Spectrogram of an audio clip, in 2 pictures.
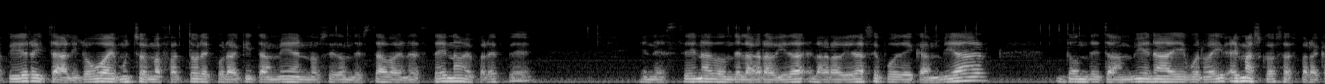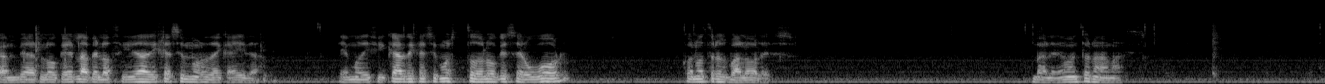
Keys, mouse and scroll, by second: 1.8-3.7 drag, 3.7-6.0 middle drag, 6.0 click, 6.1-7.5 middle drag, 7.5-17.4 drag, 17.4-20.2 middle drag, 20.2-23.7 drag, 23.7-26.5 middle drag.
